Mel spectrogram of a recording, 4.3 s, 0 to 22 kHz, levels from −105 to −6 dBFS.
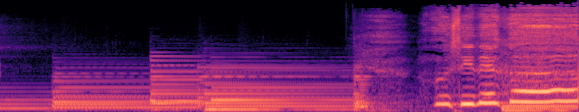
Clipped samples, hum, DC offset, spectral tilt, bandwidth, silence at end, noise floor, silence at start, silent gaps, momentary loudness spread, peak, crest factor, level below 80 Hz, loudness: under 0.1%; none; under 0.1%; -4.5 dB/octave; 19 kHz; 0 s; -49 dBFS; 0 s; none; 20 LU; -10 dBFS; 18 dB; -48 dBFS; -27 LUFS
